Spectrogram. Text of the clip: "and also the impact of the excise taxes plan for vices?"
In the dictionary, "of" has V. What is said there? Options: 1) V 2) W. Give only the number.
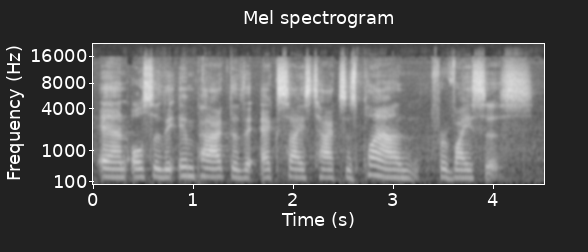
1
